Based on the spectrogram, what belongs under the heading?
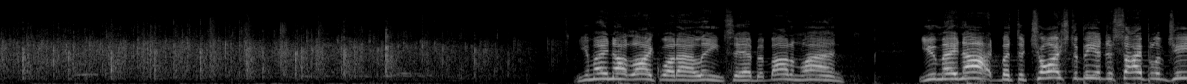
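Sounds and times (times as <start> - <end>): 
audience clapping hands: 0.0 - 5.8
speech: 5.8 - 8.5, 9.2 - 11.8.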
